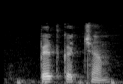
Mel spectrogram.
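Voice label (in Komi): "петкӧдчӧм", Komi, male; audio dict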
